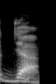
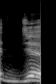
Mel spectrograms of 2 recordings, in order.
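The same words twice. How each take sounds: First: जा with a full open aa; full final vowel. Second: ज as a short juh, no aa; half-sounded letter. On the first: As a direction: say जा as a whole syllable, jaa. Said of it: "ऐसे नहीं पढ़ना आपको जा". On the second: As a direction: cut the vowel of ज down to a brief uh. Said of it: "कैसे पढ़ेंगे". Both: Shown as a demonstration.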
